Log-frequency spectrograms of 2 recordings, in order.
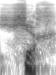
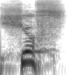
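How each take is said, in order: First: The word ends in a vowel sound. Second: The word ends in an f sound. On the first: "it's also a Scots word where it would be hugh" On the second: "that's the northeastern pronunciation of it"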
